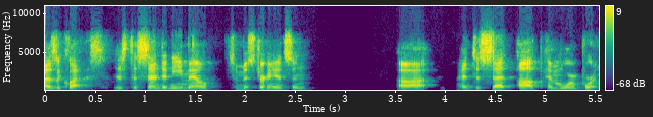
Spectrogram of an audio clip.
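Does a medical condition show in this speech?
No.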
